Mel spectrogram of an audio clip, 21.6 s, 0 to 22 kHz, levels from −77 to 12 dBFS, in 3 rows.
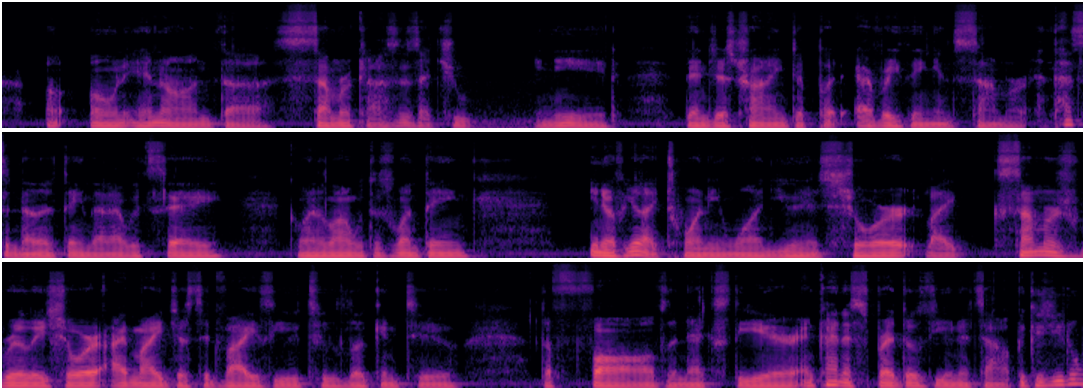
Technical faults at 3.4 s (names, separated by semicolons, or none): long network dropout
